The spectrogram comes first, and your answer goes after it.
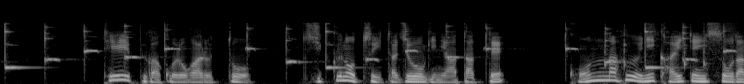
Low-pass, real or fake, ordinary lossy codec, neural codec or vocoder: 7.2 kHz; real; MP3, 64 kbps; none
